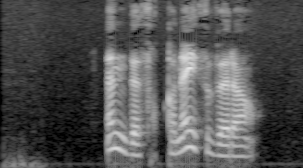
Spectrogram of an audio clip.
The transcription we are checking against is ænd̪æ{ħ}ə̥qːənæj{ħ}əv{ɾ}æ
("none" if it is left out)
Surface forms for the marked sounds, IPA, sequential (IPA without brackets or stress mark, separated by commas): θ, θ, ɾ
